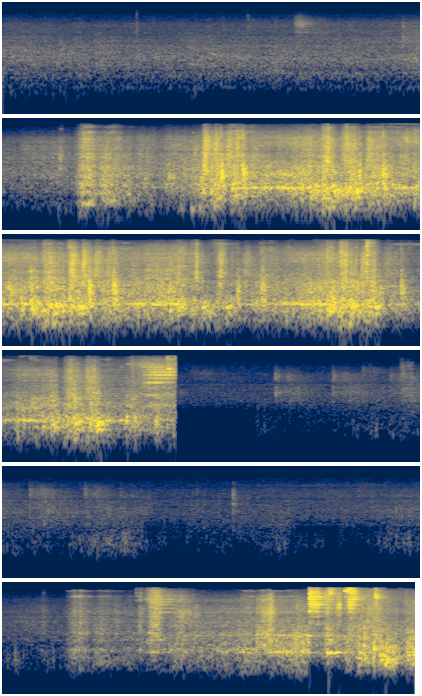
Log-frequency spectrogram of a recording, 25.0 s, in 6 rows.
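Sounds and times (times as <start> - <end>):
train hum: 0.0 - 14.3, 15.2 - 25.0
train wheels clicking over joints: 4.0 - 14.3, 15.2 - 18.1, 21.4 - 25.0.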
